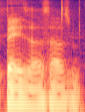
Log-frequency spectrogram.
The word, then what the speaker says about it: Bezos: I don't know how you say it. I'm always going to say Bezos. No, it is Bezos.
